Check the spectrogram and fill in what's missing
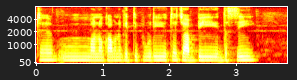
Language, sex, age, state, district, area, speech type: Dogri, female, 30-45, Jammu and Kashmir, Reasi, rural, spontaneous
